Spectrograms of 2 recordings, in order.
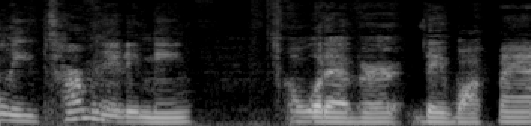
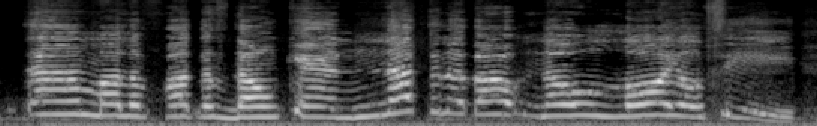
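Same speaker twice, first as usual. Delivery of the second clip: higher, louder, slow venting; indignant outburst; 10 semitones higher, 6 dB louder, slower than usual. Real, not acted. Fired worker rants about Amazon, loud and indignant. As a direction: lay into them, fed up.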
